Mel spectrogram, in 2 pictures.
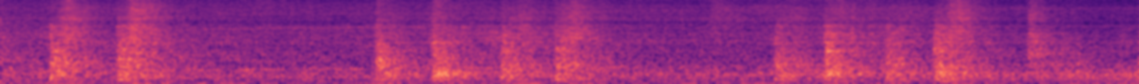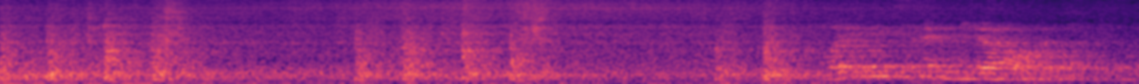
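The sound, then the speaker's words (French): A New York City subway train runs with a loud, continuous rumble and a repeating clickety-clack from the wheels, while a voice speaks over the noise. “Next stop on this train is Chamber Street, Brooklyn Bridge.”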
